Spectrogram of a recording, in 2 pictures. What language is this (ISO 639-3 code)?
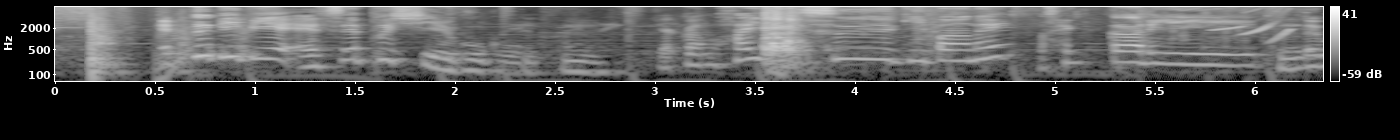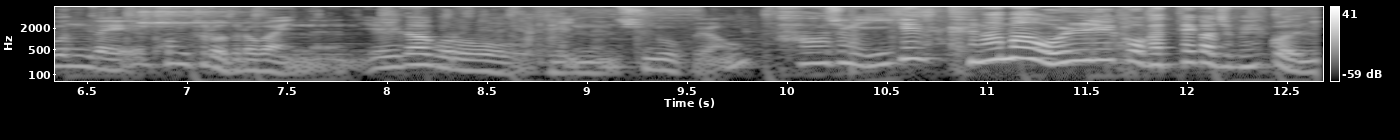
kor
